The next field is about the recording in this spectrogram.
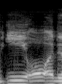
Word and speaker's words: Eeyore: And you have Eeyore, like the donkey, and I've seen.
